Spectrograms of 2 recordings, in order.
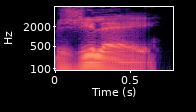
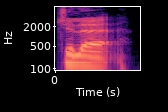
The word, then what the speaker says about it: Gillette: So invented in 1895, we saw the disposable razor blade, which was brought out by King Camp Gillet, or if you want the British pronunciation, Gillette.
